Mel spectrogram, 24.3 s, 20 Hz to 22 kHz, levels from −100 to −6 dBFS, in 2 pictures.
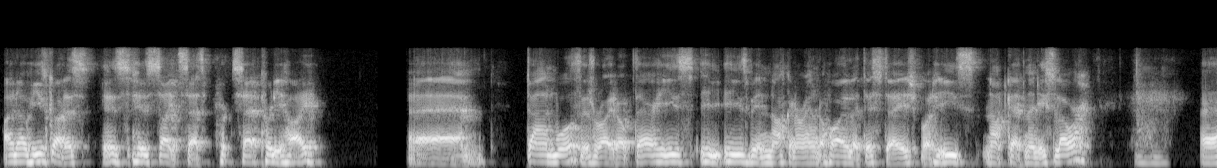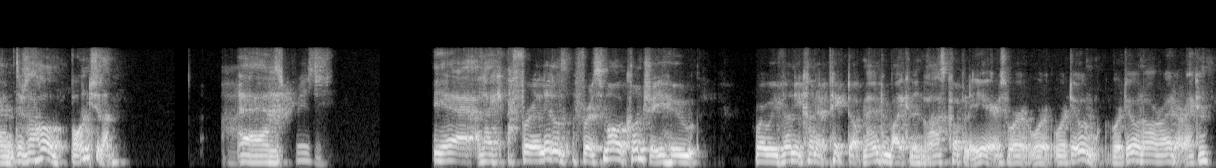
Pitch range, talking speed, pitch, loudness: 115-140 Hz, 195 wpm, 125 Hz, -18 LUFS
